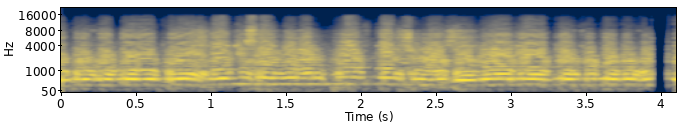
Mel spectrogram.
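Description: A man speaking into a handheld microphone, his voice loud and continuous, cutting out briefly at the very end.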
